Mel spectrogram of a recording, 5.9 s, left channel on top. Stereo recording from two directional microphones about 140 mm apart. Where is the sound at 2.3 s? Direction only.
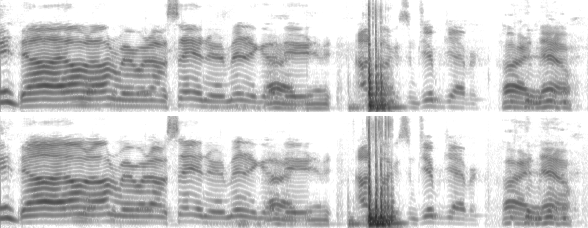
45° right (ahead or behind).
